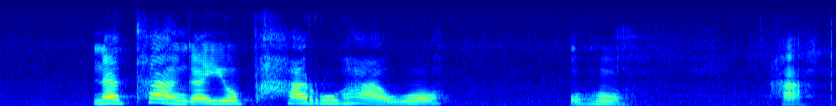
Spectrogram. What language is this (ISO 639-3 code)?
ven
